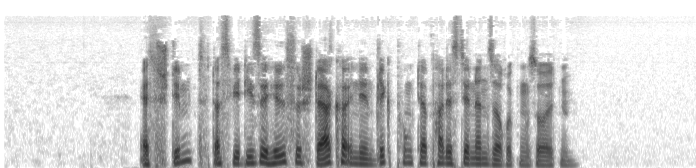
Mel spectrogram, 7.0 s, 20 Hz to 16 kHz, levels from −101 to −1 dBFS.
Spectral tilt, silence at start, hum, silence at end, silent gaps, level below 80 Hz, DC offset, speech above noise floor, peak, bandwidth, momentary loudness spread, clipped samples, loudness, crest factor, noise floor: -6 dB/octave; 1.4 s; none; 1.25 s; none; -58 dBFS; under 0.1%; 52 dB; -4 dBFS; 11.5 kHz; 10 LU; under 0.1%; -26 LUFS; 24 dB; -78 dBFS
